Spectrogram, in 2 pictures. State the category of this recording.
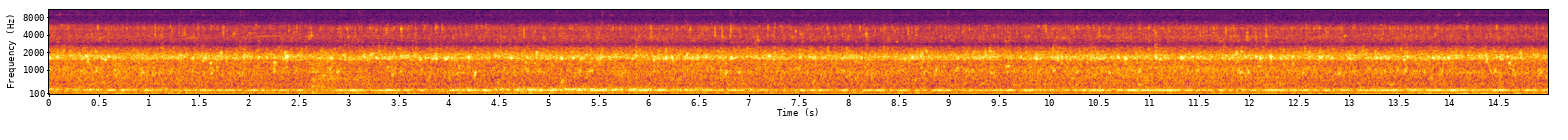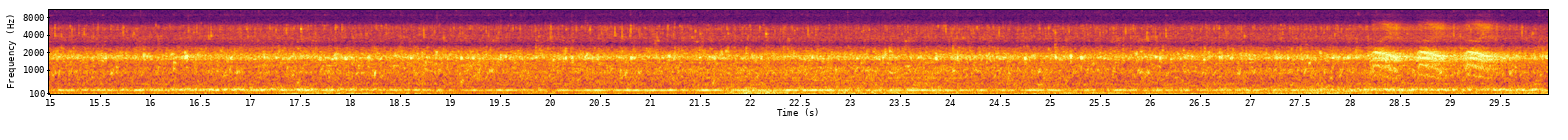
Soundscapes > Nature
